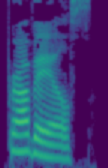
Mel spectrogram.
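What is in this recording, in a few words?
"prevails", British English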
